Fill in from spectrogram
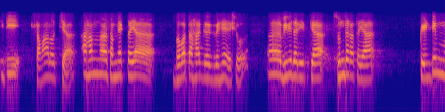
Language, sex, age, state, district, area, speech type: Sanskrit, male, 18-30, Karnataka, Bagalkot, urban, conversation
